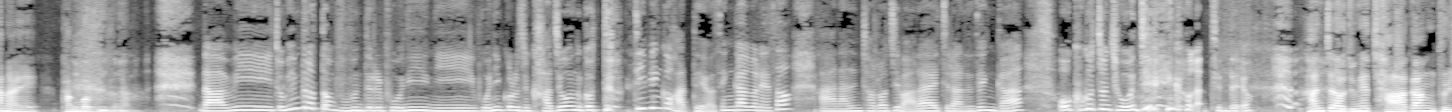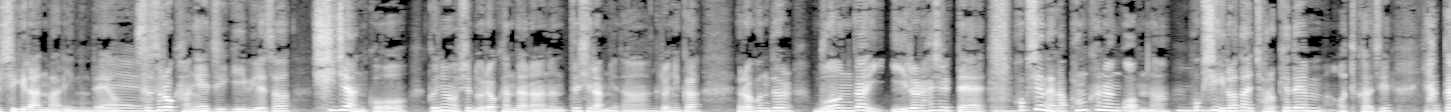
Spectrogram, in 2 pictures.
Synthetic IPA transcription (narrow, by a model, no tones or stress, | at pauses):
hanae̞ | paŋbʌbimɲidanamit͡ɕomçimdɯɾʌt̚t͈ʌnp̬ubundɯɾɯɭpoɲiɲipoɲink͈oɭːot͡ɕomkad͡ʑʌonɯnɡʌt̚t͈otʰibinɡʌk͈atʰe̞jo̰sʰe̞ŋɡaɡɯɾɦe̞s̬ʰʌananɯnt͡ɕʌɾʌd͡ʑima̰ɾajad͡ʑiɾanɯnsʰe̞ŋɡaʌkɯɡʌt͡ɕ͈omt͡ɕoɯntʰibinɡʌk͈atʰɯnde̞jo | hant͡ɕ͈ʰad͡ʑuŋɦe̞t͡ɕaɡaŋpuɭɕ͈iɡiɾaɯnmaɾiːnːɯnde̞jjosʰɯs̬ʰɯɾokaŋɦe̞d͡ʑiɡiɥiɦe̞sʰʌ | ɕʰid͡ʑiankʰo | k͈ɯɲimopɕ͈inoɾjʌkʰandaɾanɯnt͈ɯɕʰiɾamɲida̰kɯɾʌɲik͈ajʌɾʌbundɯɾ | muʌnɡaiɾɯɭɦaɕ̬ʰiɭt͈e̞hok̚ɕ͈ine̞ɡapʰʌŋkʰɯnɦanɡʌʌm̚nahok̚ɕ͈iːɾʌdat͡ɕʌɾʌkʰe̞dwe̞nʌt͈ʌ̥kʰad͡ʑijak̚k͈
